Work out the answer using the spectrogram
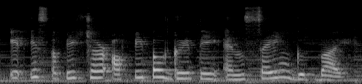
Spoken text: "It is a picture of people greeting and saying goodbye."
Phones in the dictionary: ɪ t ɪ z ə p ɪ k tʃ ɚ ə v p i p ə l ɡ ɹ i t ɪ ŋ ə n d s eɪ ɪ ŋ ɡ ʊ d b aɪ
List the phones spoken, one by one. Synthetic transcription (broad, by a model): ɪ t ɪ s ə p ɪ k tʃ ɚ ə f p i p ə l ɡ ɹ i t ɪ ŋ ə n s eɪ ɪ ŋ ɡ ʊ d b aɪ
